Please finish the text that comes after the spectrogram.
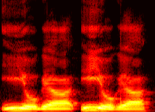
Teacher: इ स्वर का उच्चारण स्थान तालु ही हो जाएगा।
